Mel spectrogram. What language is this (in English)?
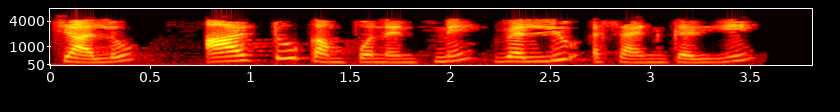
Gujarati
